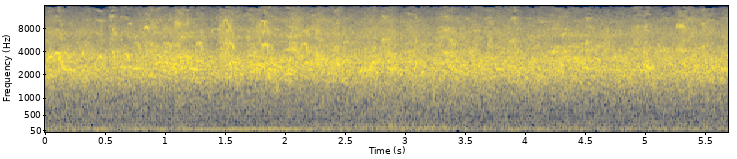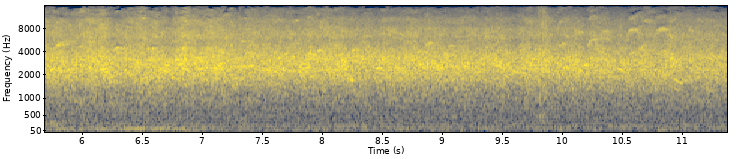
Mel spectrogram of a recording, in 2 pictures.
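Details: Dawn chorus of many mynahs as birds start leaving the trees: a dense, unbroken wash of shrill, squeaky chatter, with a low engine-like hum underneath for the first seven seconds.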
